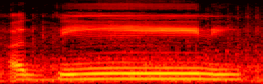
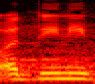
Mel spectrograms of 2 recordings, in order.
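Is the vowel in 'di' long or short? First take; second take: long; short. First: The 'di' vowel is drawn out long. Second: The 'di' vowel is kept short. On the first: The letter ya lengthens the vowel. "ये भी तो हम दी को खींचते हैं" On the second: There is no ya to lengthen the vowel. "अगर ये या नहीं होता तो हम इसको अद्दीनी पढ़ते"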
